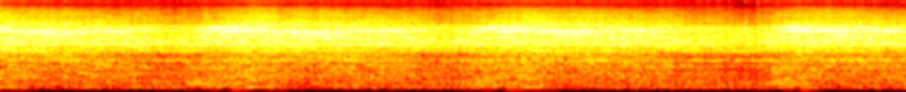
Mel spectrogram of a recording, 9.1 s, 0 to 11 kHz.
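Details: DS90 two-stroke after rebuild with used replacement crank, first heat cycle with idle turned up: steady running with raised, even idle and slight periodic swell; sounds healthy.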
